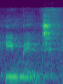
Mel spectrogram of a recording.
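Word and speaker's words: image: इसलिए यहां पे जी का प्रोनंसिएशन क्या हो रहा है? ज हो रहा है। ठीक है? इ साइलेंट है क्योंकि वर्ड के अंत में आया है इमेज।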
